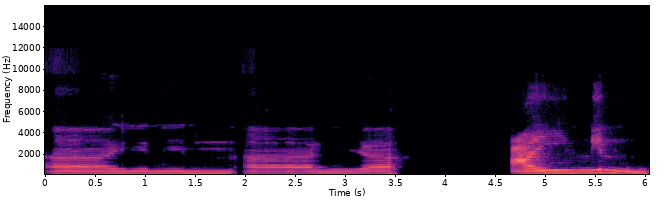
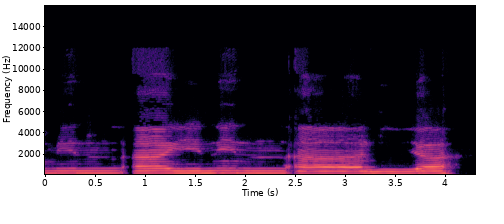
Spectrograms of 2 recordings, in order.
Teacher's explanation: tanwinnya ketemu hamzah jadi jelas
